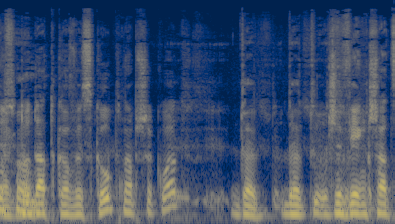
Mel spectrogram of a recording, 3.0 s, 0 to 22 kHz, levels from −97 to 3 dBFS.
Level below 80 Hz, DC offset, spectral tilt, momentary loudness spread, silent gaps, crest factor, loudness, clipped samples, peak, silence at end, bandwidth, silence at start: -58 dBFS; under 0.1%; -6 dB/octave; 8 LU; none; 16 dB; -27 LUFS; under 0.1%; -10 dBFS; 0 s; 18.5 kHz; 0 s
